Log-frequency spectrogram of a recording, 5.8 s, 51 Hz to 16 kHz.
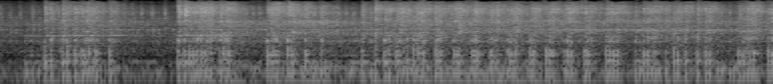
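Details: Toyota 3TC billet engine in a drag car, first start-up on a temporary 12-volt system: lumpy, loud idle with firm low pulses and a blip; fires cleanly and runs sound.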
